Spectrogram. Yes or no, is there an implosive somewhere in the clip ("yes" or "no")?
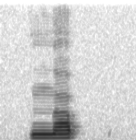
no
